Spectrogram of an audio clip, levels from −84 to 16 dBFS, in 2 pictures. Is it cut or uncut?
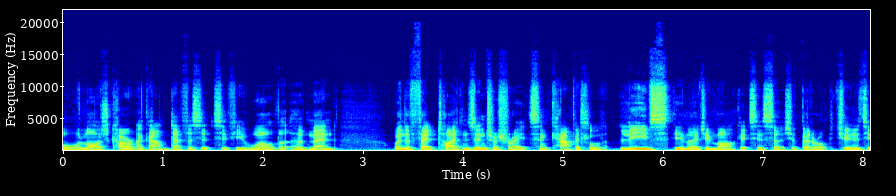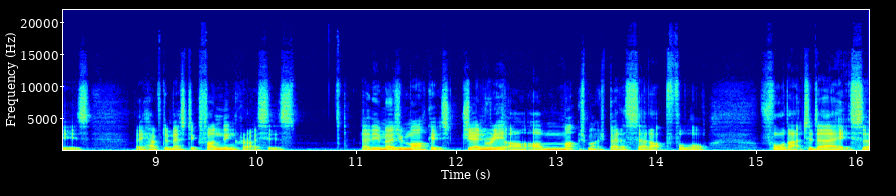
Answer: cut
